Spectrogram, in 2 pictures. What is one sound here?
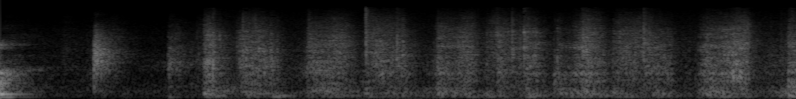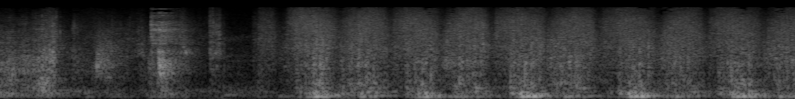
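Sandpaper rubs back and forth over wood in quick strokes.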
